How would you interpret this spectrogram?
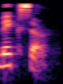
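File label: "mixer", English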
